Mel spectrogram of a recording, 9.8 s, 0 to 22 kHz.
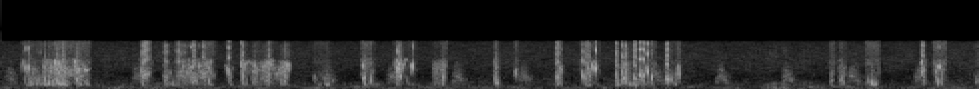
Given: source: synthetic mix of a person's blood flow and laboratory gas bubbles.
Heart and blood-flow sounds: Doppler ultrasound of blood flow; subclavian vein
0.20-0.90 s: bubbles
1.38-1.52 s: bubbles
1.62-2.16 s: bubbles
2.24-2.33 s: bubbles
2.40-2.90 s: bubbles
3.12-3.32 s: bubbles
3.59-3.74 s: bubbles
3.91-4.16 s: bubbles
4.31-4.46 s: bubbles
4.91-5.00 s: bubbles
5.12-5.18 s: bubbles
5.53-5.62 s: bubbles
5.77-5.98 s: bubbles
6.14-6.54 s: bubbles
6.62-6.80 s: bubbles
8.28-8.45 s: bubbles
8.63-8.79 s: bubbles
9.18-9.26 s: bubbles
9.30-9.44 s: bubbles
9.72-9.80 s: bubbles
From the record:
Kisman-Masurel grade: 232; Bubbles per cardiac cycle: several, 3 to 8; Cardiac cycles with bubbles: 50 to 99%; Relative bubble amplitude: moderate (0.250 to 0.450); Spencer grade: 3 (all of the cardiac periods contain showers or single bubble signals, but not dominating or overriding the cardiac motion signals); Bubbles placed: anywhere in the cardiac cycle

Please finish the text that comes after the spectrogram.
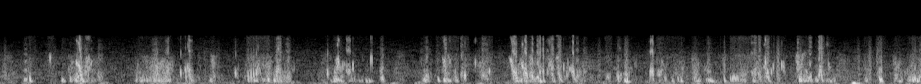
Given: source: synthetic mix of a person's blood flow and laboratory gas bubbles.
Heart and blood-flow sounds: Doppler ultrasound of blood flow; subclavian vein
0.22-0.37 s: bubbles
0.47-0.55 s: bubbles
0.60-1.04 s: bubbles
1.33-1.74 s: bubbles
1.77-2.01 s: bubbles
2.08-2.18 s: bubbles
2.33-2.39 s: bubbles
2.44-2.96 s: bubbles
3.24-3.76 s: bubbles
3.79-3.88 s: bubbles
4.21-4.32 s: bubbles
4.35-4.69 s: bubbles
4.73-4.93 s: bubbles
5.07-5.88 s: bubbles
6.04-6.38 s: bubbles
6.47-6.85 s: bubbles
6.91-7.17 s: bubbles
7.21-7.75 s: bubbles
7.78-7.88 s: bubbles
7.94-8.36 s: bubbles
8.63-8.71 s: bubbles
8.75-8.86 s: bubbles
8.92-9.22 s: bubbles
From the record:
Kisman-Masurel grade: 343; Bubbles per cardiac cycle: rolling drumbeat, 9 or more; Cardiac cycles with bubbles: 100%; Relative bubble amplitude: loud (0.450 to 0.775); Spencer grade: 3 (all of the cardiac periods contain showers or single bubble signals, but not dominating or overriding the cardiac motion signals); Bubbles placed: anywhere in the cardiac cycle

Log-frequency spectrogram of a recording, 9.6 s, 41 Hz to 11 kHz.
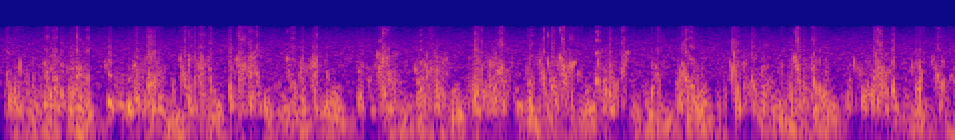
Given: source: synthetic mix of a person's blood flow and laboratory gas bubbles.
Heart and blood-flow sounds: Doppler ultrasound of blood flow; precordium
0.04-0.30 s: bubbles
0.36-0.93 s: bubbles
1.03-1.65 s: bubbles
1.70-2.18 s: bubbles
2.27-2.74 s: bubbles
2.84-3.43 s: bubbles
3.55-4.00 s: bubbles
4.12-4.52 s: bubbles
4.64-5.13 s: bubbles
5.23-5.81 s: bubbles
5.88-6.32 s: bubbles
6.48-6.65 s: bubbles
6.73-7.04 s: bubbles
7.15-7.71 s: bubbles
7.76-8.27 s: bubbles
8.41-8.97 s: bubbles
9.05-9.25 s: bubbles
9.29-9.56 s: bubbles
From the record:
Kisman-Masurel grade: 343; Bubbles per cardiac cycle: rolling drumbeat, 9 or more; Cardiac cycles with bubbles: 100%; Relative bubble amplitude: loud (0.450 to 0.775); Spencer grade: 3 (all of the cardiac periods contain showers or single bubble signals, but not dominating or overriding the cardiac motion signals); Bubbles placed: anywhere in the cardiac cycle

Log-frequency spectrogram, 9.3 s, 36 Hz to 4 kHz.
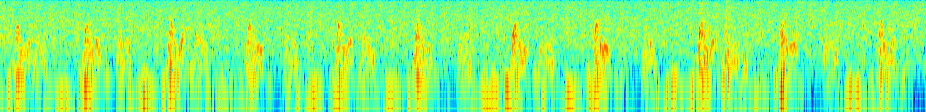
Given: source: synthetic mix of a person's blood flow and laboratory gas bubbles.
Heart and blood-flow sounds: Doppler ultrasound of blood flow; precordium
6.90-7.52 s: bubbles
From the record:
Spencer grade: 1 (occasional bubble signal discernible with the cardiac motion signal, with majority of cardiac periods free of bubbles); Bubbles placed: anywhere in the cardiac cycle

